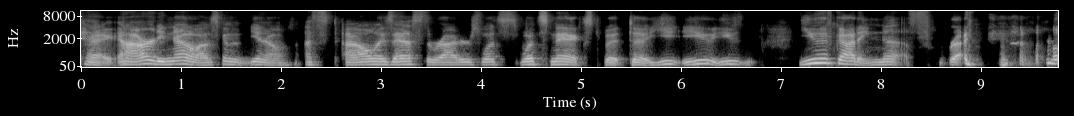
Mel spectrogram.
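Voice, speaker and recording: The intonation is lively and the pace moderate. The recording is very clean, with a silent background. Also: woman, fairly low pitch for a woman. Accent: American. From Oklahoma. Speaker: interview show host. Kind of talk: casual interview chat.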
